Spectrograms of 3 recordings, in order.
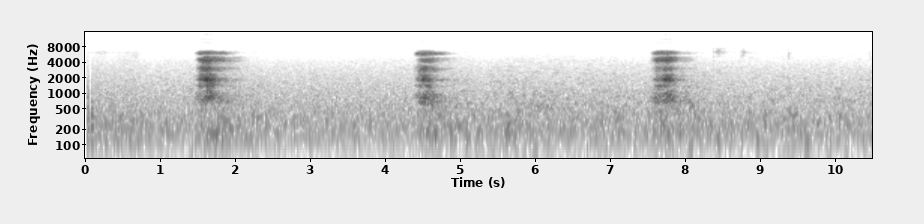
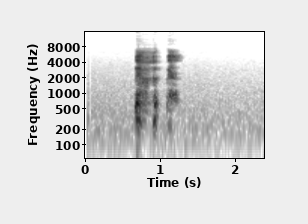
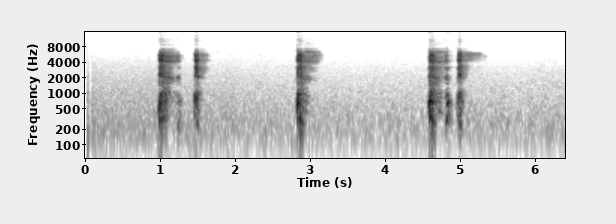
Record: {"exhalation_length": "10.5 s", "exhalation_amplitude": 8712, "exhalation_signal_mean_std_ratio": 0.35, "cough_length": "2.4 s", "cough_amplitude": 32235, "cough_signal_mean_std_ratio": 0.3, "three_cough_length": "6.4 s", "three_cough_amplitude": 31082, "three_cough_signal_mean_std_ratio": 0.26, "survey_phase": "beta (2021-08-13 to 2022-03-07)", "age": "18-44", "gender": "Female", "wearing_mask": "No", "symptom_cough_any": true, "symptom_runny_or_blocked_nose": true, "symptom_sore_throat": true, "symptom_onset": "13 days", "smoker_status": "Never smoked", "respiratory_condition_asthma": false, "respiratory_condition_other": false, "recruitment_source": "REACT", "submission_delay": "0 days", "covid_test_result": "Negative", "covid_test_method": "RT-qPCR"}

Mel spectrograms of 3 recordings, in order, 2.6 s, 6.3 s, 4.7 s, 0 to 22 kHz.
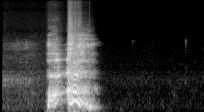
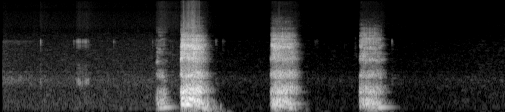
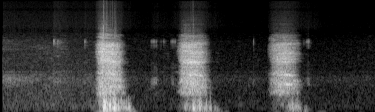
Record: {"cough_length": "2.6 s", "cough_amplitude": 32768, "cough_signal_mean_std_ratio": 0.39, "three_cough_length": "6.3 s", "three_cough_amplitude": 32768, "three_cough_signal_mean_std_ratio": 0.29, "exhalation_length": "4.7 s", "exhalation_amplitude": 32768, "exhalation_signal_mean_std_ratio": 0.37, "survey_phase": "beta (2021-08-13 to 2022-03-07)", "age": "45-64", "gender": "Male", "wearing_mask": "No", "symptom_none": true, "smoker_status": "Ex-smoker", "recruitment_source": "REACT", "submission_delay": "2 days", "covid_test_result": "Negative", "covid_test_method": "RT-qPCR", "influenza_a_test_result": "Negative", "influenza_b_test_result": "Negative"}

